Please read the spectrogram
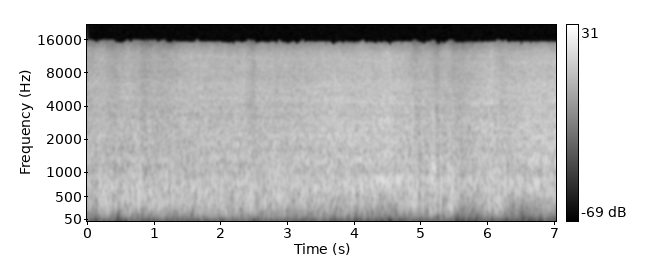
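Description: Concrete mixer truck running steadily, its engine and turning drum discharging concrete down the chute into a pier hole.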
